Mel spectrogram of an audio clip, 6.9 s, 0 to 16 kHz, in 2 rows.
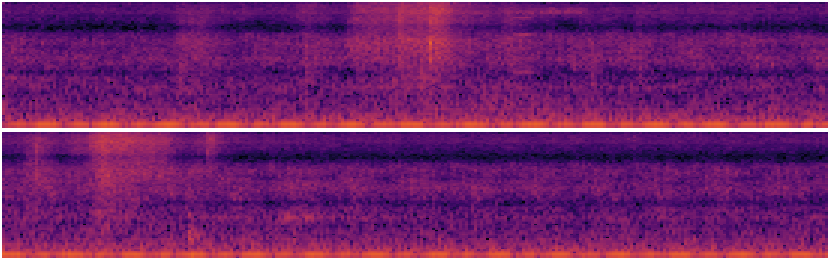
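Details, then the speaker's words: Antique Phil Frey ceiling fan with Hunter 6-blade adapter and 38-inch blades, on high speed, about 211 RPM, running without oil: low hum swelling and fading about four times a second; vibration, source unknown, blades not loose. "and I'm not sure what's vibrating cuz there is vibration isolating material between the rotor and the six blade flywheel and uh none of the blades are loose so I'm not sure what's making that sound"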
